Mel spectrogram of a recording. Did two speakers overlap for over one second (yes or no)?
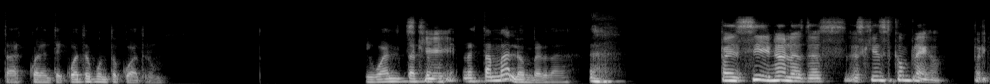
no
